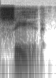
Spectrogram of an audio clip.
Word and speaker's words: Sid: "I am Sid pronounced seed.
